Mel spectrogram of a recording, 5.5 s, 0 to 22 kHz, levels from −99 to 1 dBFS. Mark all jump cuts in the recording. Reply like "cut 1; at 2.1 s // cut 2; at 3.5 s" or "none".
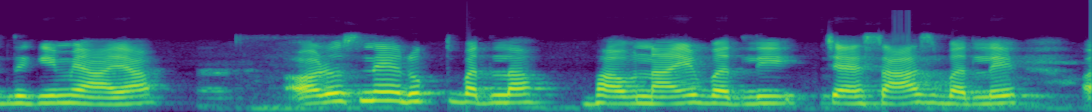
cut 1; at 4.1 s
